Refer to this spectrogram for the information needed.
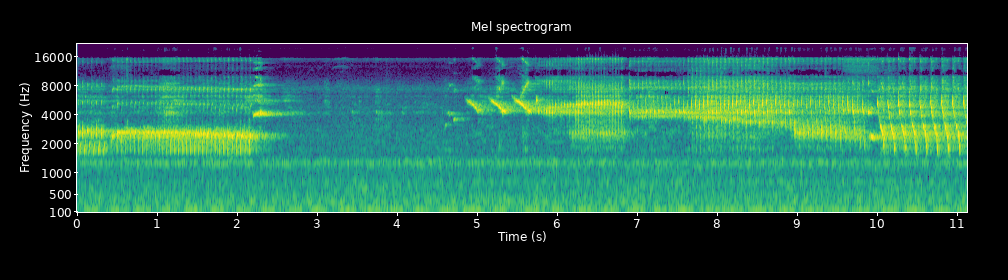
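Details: Spanish Timbrado canary singing as a tutor for young canaries: a steady buzzy trill, a few seconds of near silence, then sharp rising chirps leading into long sustained rolling trills and a fast pulsed phrase.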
